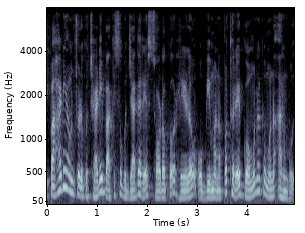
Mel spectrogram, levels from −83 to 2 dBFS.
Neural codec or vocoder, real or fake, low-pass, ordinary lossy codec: codec, 16 kHz, 4 kbps, X-Codec, HuBERT features, trained on LibriSpeech; fake; none; none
